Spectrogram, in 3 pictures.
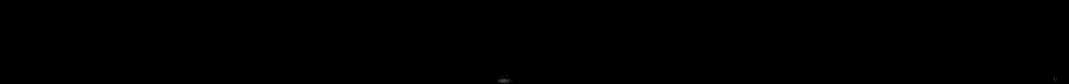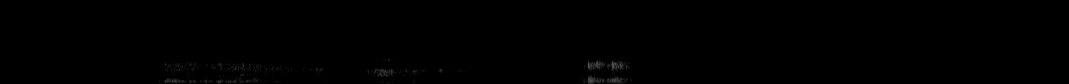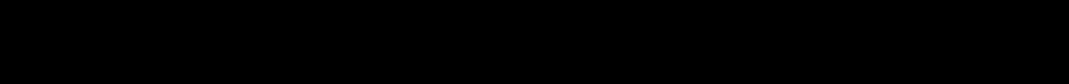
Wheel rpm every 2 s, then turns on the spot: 0, 0, 0, 0, 0, 0, 0, 0, 0, 0, 0, 0, 0, 0, 0, 0.
none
